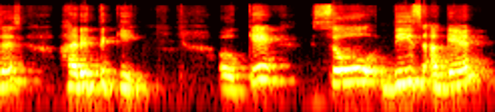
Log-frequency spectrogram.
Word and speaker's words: haritaki: as ala Baki har haritaki it's actually not haritaki it should be pronounced as haritaki okay so these again like I told you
